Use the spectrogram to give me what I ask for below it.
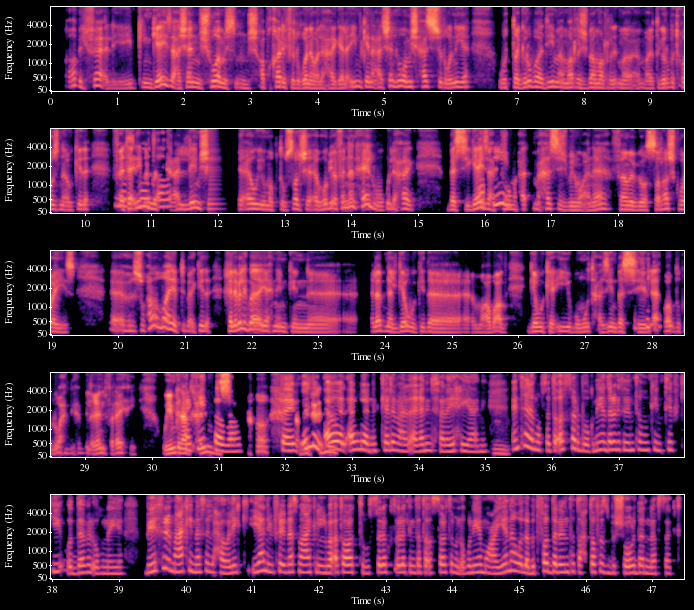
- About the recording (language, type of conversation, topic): Arabic, podcast, إيه الأغنية اللي دايمًا بتخلّيك تبكي؟
- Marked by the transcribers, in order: "مش-" said as "مس"; in English: "ومود"; laugh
